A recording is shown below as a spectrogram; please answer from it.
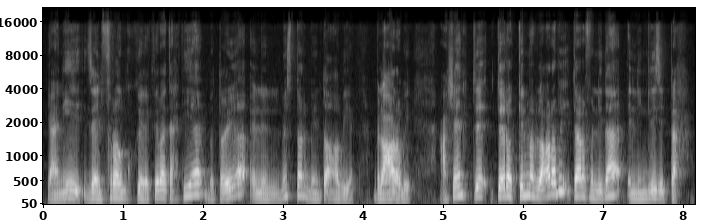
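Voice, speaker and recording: A woman's voice: low-pitched, lively intonation, darkish tone. A woman with an Egyptian Arabic accent giving study advice in a casual vlog, talking straight to the viewer and reassuring them over and over. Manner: rapid, addresses the viewer directly, repeats reassurances. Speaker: YouTuber giving exam study tips.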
